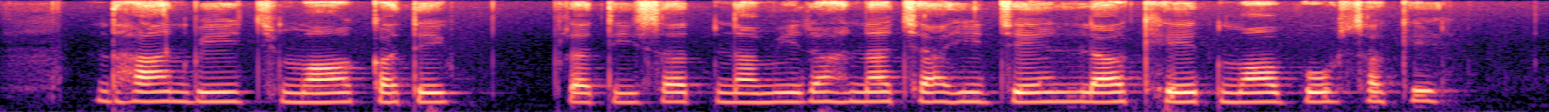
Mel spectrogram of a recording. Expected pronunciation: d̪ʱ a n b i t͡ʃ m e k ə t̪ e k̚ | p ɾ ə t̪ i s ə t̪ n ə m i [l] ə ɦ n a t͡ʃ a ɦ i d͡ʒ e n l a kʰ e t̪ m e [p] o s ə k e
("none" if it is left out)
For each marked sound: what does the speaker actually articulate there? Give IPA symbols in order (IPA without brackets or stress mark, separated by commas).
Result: ɾ, b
